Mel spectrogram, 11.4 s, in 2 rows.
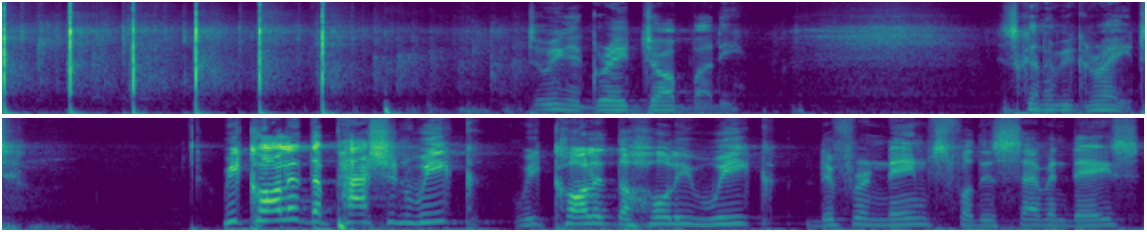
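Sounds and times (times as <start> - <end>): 
person clapping hands: 0.0 - 2.8
speech: 2.7 - 3.8, 5.0 - 5.9, 6.8 - 11.4.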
